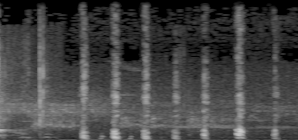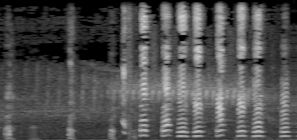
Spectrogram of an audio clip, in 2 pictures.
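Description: Monkey calling: a string of short, sharp calls, then from about four seconds in a fast run of pulsed chattering calls, about five a second.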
